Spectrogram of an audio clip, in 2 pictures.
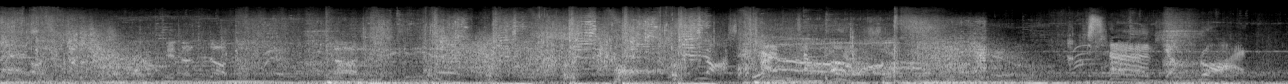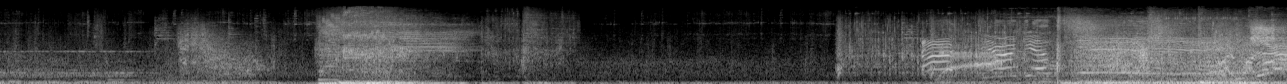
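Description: Blades and blows clash and thud.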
